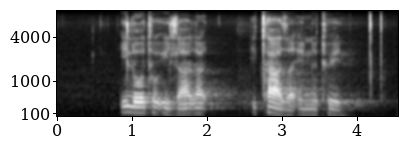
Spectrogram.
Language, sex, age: South Ndebele, male, 25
